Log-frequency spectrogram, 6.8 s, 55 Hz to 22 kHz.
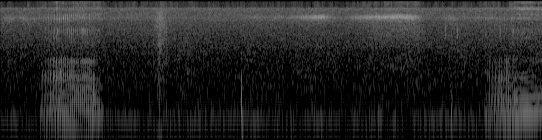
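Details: Sleeping 12.5-year-old male pug giving loud snores: a raspy, rumbling breath near the start and another about five seconds later, with a low constant hum and two faint clicks between them.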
